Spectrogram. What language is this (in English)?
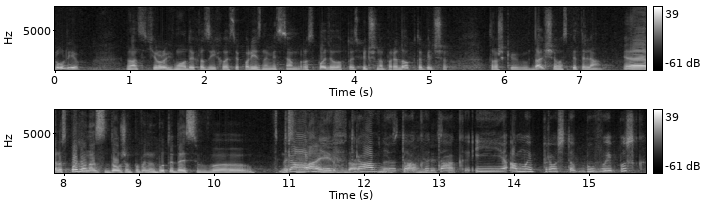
Ukrainian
